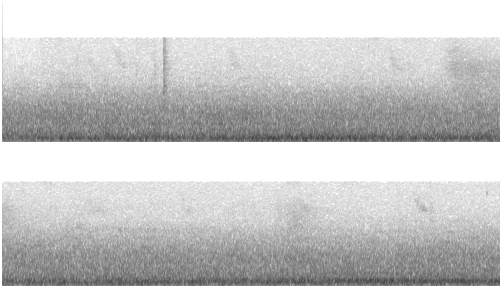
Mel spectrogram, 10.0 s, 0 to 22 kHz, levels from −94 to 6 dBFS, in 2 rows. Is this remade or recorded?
recorded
